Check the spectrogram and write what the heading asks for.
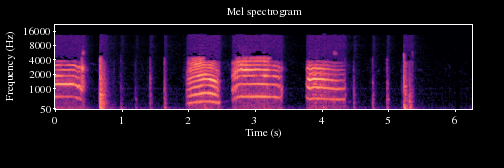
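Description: Cartoon cats meowing: four long, drawn-out meows, the first already under way, then three more in close succession between about two and four and a half seconds in, with a few faint clicks between them.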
